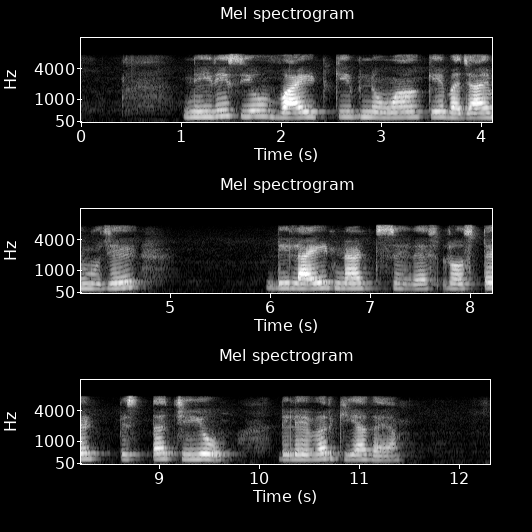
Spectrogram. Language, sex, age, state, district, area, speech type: Hindi, female, 18-30, Madhya Pradesh, Chhindwara, urban, read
